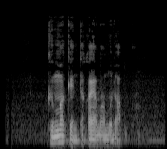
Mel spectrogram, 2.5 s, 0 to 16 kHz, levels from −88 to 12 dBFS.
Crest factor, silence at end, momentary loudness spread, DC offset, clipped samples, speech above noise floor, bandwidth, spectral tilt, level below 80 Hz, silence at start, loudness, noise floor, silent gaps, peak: 22 dB; 0.4 s; 9 LU; under 0.1%; under 0.1%; 34 dB; 11 kHz; -7 dB/octave; -62 dBFS; 0.7 s; -30 LUFS; -63 dBFS; none; -10 dBFS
